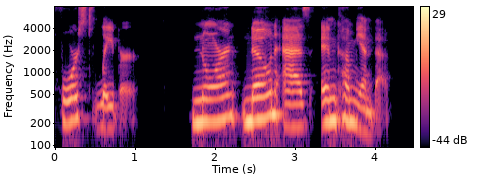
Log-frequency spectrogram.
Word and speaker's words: encomienda: labor norn known as encomienda en comienda is spelled e-n-c-o m-i-e-n-d-a and encomienda is a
